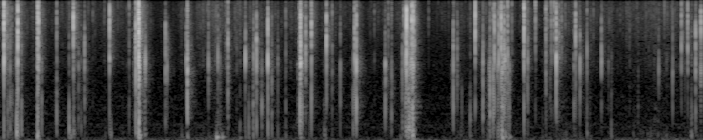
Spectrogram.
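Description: A folded, crinkled sheet of brown kraft paper is held in both hands and squeezed and crumpled with the fingertips. It gives a rapid, irregular series of sharp, bright crackles and crinkles, with a few soft low thumps between them. Each crackle stops almost at once.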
